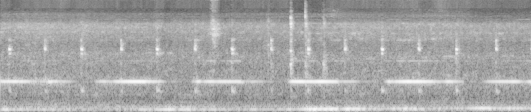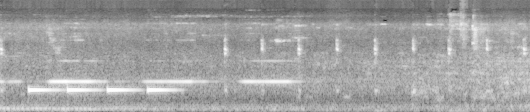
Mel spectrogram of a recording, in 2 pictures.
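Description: Car's electronic warning chime beeping steadily about once a second, with a faint quick ticking alongside over a low hum. A second, lower beep sounds with it for a few repeats past the middle, and the chime stops a little before the end.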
